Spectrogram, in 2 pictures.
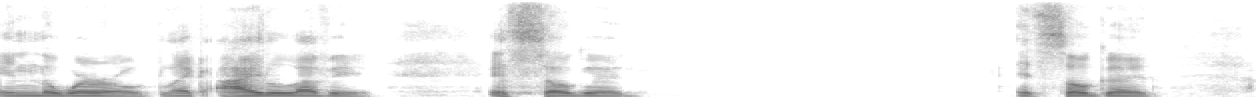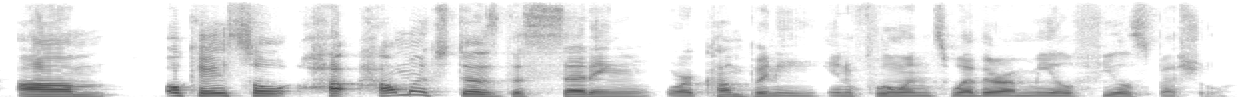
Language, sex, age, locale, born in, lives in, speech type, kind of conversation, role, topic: English, male, 25-29, en-US, United States, United States, conversation, podcast, host, How do shared experiences and personal touches make a meal more meaningful?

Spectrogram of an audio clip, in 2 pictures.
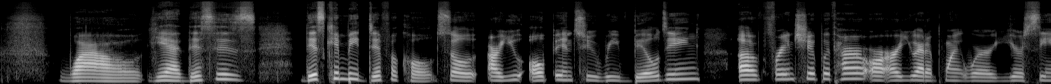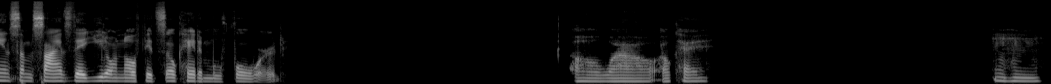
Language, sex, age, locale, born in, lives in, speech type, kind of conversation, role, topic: English, female, 40-44, en-US, United States, United States, conversation, advice, advisor, How can I rebuild trust after an argument?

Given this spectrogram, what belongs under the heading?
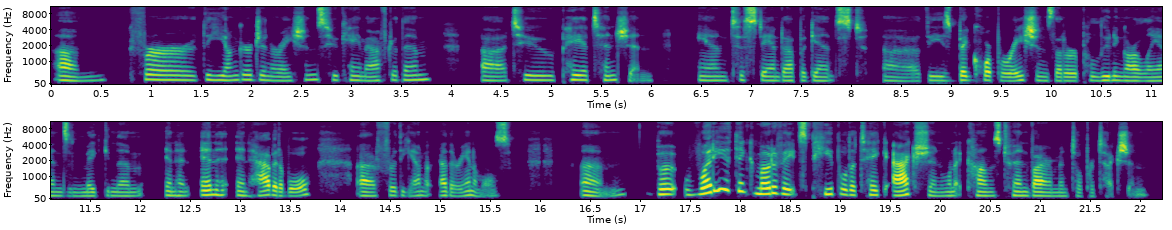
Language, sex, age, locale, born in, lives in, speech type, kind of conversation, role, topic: English, female, 30-34, en-US, United States, United States, conversation, podcast, host, What inspires people to care about the environment and take action?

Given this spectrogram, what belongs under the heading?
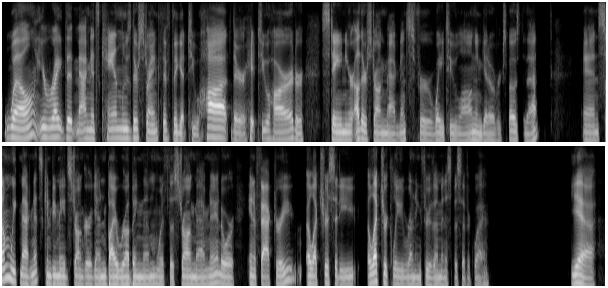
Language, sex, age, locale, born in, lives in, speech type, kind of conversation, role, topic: English, male, 18-19, en-US, United States, United States, read, expert-assistant, expert, How do magnets work and what are they used for?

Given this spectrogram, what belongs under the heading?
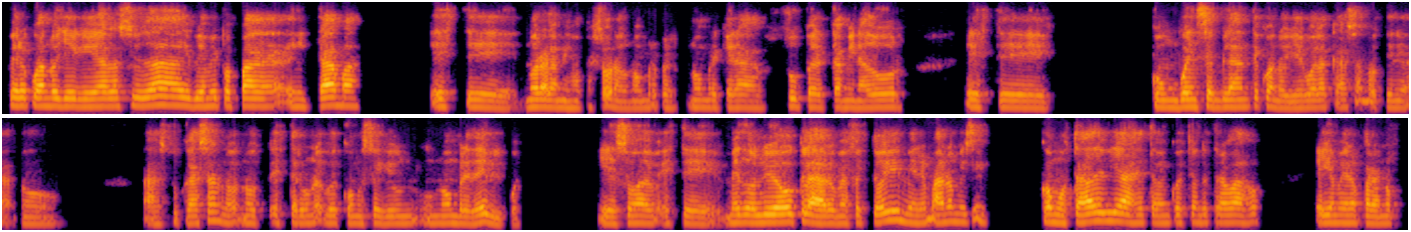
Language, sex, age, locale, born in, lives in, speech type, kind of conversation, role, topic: Spanish, male, 45-49, es-VE, Venezuela, United States, conversation, unstructured, none, ¿Crees que a veces está bien mentir?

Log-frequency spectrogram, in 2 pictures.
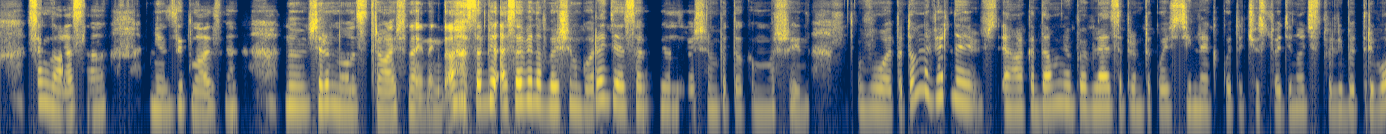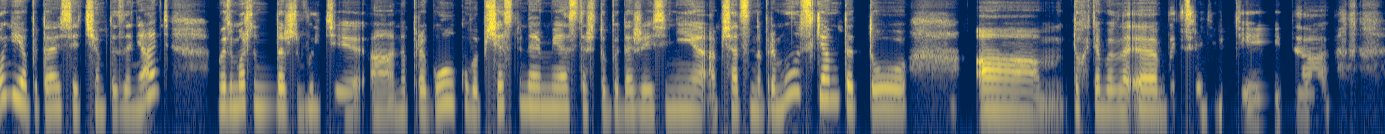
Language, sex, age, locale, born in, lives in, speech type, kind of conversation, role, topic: Russian, female, 25-29, ru-RU, Ukraine, United States, conversation, podcast, guest, Как справиться с одиночеством в большом городе?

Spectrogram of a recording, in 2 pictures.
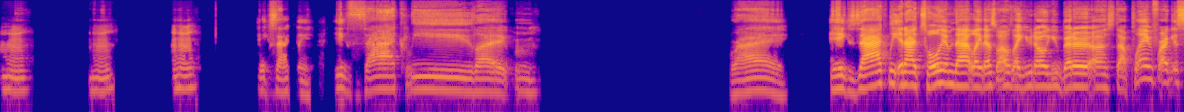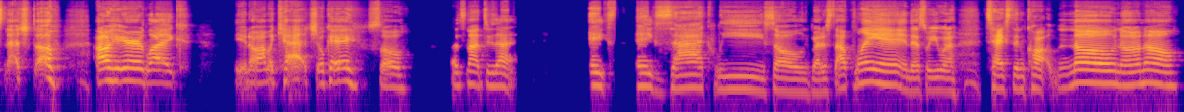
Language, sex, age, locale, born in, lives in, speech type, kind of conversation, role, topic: English, female, 30-34, en-US, United States, United States, conversation, advice, user, How can I communicate better with my partner during disagreements?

